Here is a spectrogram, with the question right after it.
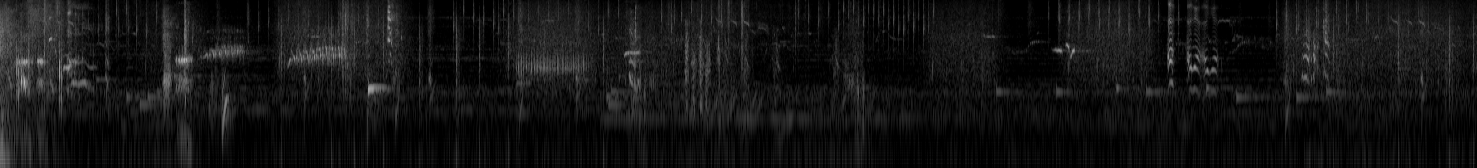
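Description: Frog croaks in a video game, a string of short calls and squelchy chirps scattered across the stretch with other small game effects between them, no voices.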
